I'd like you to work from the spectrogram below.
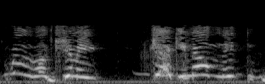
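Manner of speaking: put-on high stammering boy's voice; flustered kid. Boy stumbling through an answer to his father, high. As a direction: stumble over names, high.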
